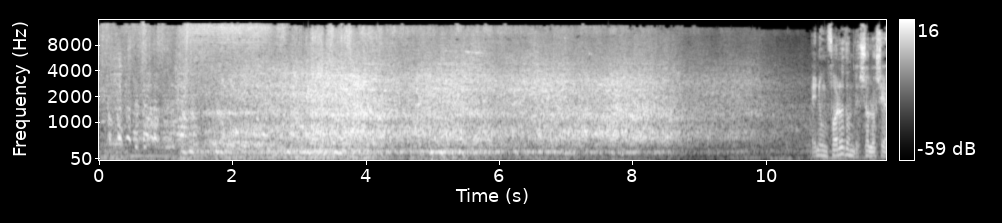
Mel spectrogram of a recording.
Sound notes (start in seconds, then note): 1.9 static/Noise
